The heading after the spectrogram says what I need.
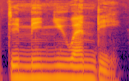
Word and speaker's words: diminuendi: It's technically to corre It is technically correct to pronounce multiples of crescendo as crescendi and multiples of diminuendo as diminuendi. This is because in Italian words that are plural usually end with an i like spaetto to spaghetti.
